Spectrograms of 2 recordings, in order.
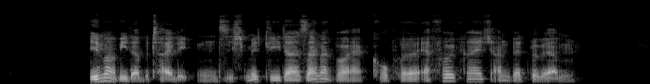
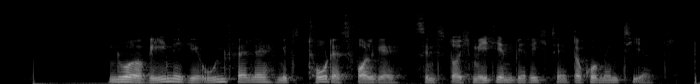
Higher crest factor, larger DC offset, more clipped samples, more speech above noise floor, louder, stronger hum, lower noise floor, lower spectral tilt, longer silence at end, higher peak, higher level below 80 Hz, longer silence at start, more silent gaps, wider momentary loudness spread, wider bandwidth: about the same, 22 dB vs 20 dB; neither; neither; first, 57 dB vs 32 dB; first, -29 LUFS vs -36 LUFS; neither; first, -85 dBFS vs -67 dBFS; second, -5 dB/octave vs -7.5 dB/octave; first, 0.75 s vs 0.05 s; first, -8 dBFS vs -16 dBFS; second, -68 dBFS vs -60 dBFS; first, 0.9 s vs 0.35 s; neither; second, 9 LU vs 12 LU; about the same, 11 kHz vs 11 kHz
